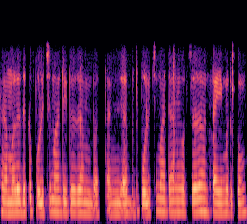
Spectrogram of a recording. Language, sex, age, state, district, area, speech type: Malayalam, male, 18-30, Kerala, Palakkad, rural, conversation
